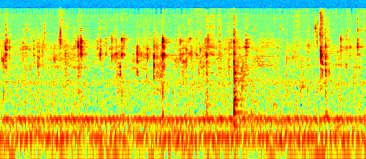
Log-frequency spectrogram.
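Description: Quiet close-miked chewing and soft mouth clicks of people eating fried fish, over a steady low hum.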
